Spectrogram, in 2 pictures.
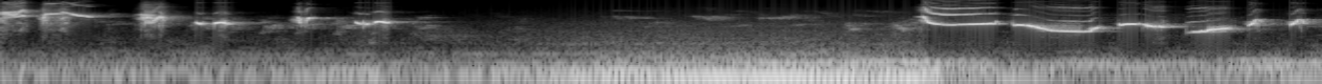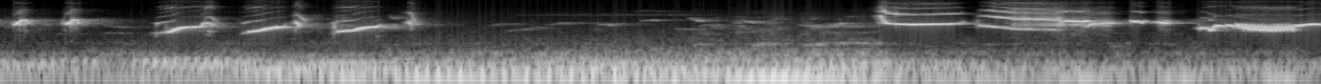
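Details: Orange-headed thrush singing richly to rouse males short of breeding drive: bright varied phrases of upslurred whistles, quick trills and sharp chips in bursts with brief pauses, some mimic-like notes; faint low rumble.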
